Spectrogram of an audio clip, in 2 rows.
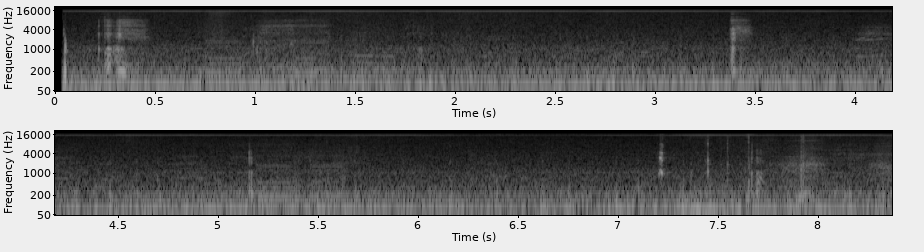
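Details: Hiccups in a 9-day-old baby girl.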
